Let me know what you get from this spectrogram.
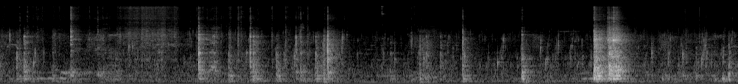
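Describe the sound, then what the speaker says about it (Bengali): A roasted cumin-coriander paste is stirred into a potato and bean curry in a pot, with intermittent spoon scrapes and knocks against the metal over faint bubbling. "আমি বেটে রাখা জিরে আর ধনে, রোস্টেড জিরে ধনে বাটাটা দিয়ে দিচ্ছি এর উপর দিয়ে ঝোলের মধ্যে মশলাটাকে ভালো করে মিশিয়ে নিচ্ছি আমি।"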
